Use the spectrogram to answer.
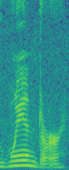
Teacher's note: the r sound is added to the end of words the end in o w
